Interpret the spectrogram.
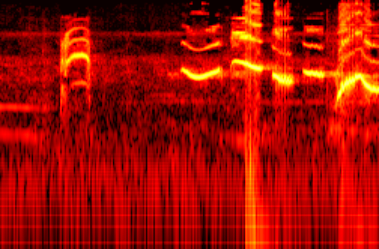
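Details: Oriental magpie-robin (kacer) song for boosting a caged bird's confidence: one short arched high note, a pause, then a loud quick series of clear whistles that slide down and up, ending in a warbled flourish.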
